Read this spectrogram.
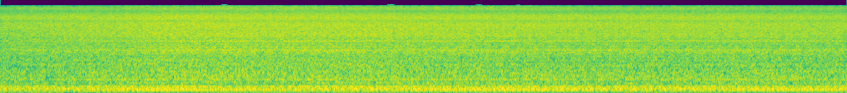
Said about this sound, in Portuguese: O dono da oficina, por seu lado, ainda não me viu, nem me ouviu. O barulho da máquina a lixar e os abafadores nos ouvidos não deixam.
